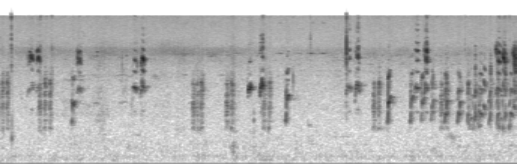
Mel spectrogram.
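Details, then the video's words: Young bulbuls give rapid bursts of harsh, scratchy chirps, several per second, in uneven clusters that grow busier toward the end. "Bubul Bird Baby Voice"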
